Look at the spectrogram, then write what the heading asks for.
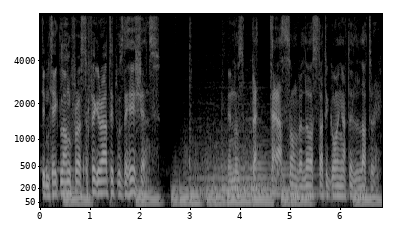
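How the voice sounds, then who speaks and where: A man's voice: medium pitch, normal speed, music in the background, natural voice. An actor playing a stern, protective older father and neighbourhood boss in a video game, speaking unhurriedly. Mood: troubled, guarded. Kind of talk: cinematic video game acting.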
